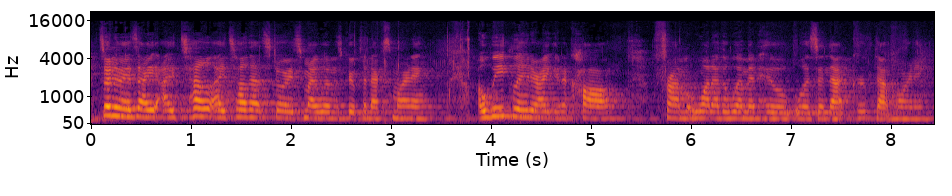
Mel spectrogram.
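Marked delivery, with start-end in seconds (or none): none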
